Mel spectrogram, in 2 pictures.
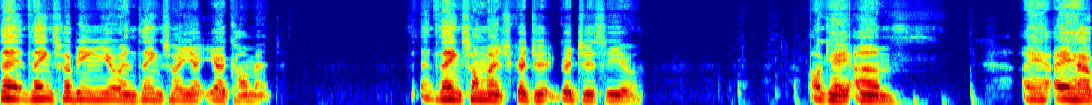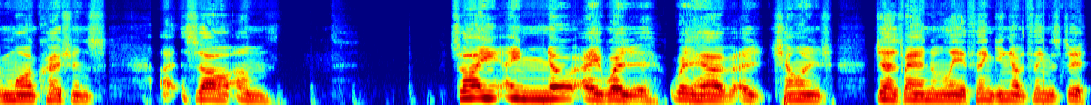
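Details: Adult host with a speech impediment, coached for years, attempting to talk live for three hours as a personal challenge. Finding: stuttering (speech disfluency).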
